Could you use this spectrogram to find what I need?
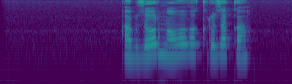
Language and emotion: Russian, neutral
